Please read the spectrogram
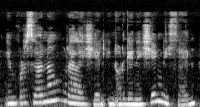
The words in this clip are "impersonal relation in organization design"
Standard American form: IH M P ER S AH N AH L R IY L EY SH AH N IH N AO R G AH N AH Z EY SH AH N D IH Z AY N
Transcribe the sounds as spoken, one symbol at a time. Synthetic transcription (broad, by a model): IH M P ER S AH N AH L R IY L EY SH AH N IH N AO R G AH N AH S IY AH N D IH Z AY N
